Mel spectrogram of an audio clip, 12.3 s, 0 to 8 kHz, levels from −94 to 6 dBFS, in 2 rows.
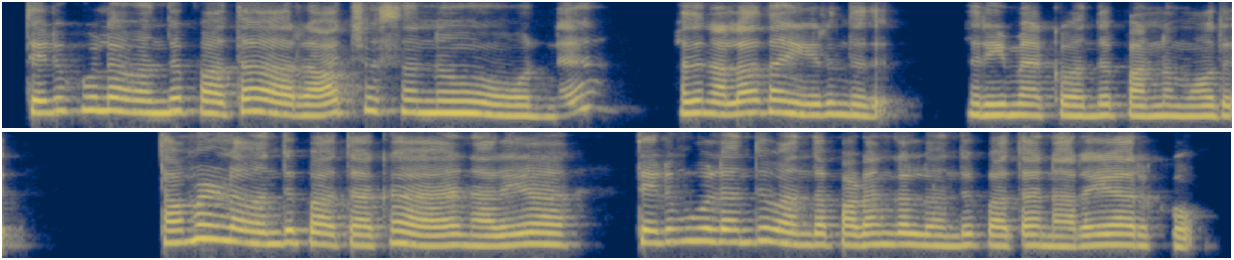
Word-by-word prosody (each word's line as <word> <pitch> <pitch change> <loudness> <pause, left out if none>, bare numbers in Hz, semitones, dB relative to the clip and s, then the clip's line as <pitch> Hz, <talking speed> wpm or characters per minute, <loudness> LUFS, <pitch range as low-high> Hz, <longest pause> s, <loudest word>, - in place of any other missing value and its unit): தெலுகுல 290 +3 +1 0.2
வந்து 255 +3 +2
பாத்தா 245 +3 +1 0.3
ராட்சன்னும் 255 +1 +1 0.2
ஒண்ணு. 195 +5 -4 0.5
அது 245 - +3
நல்லா 230 +2 +3
தான் 250 -3 +3
இருந்தது. 215 -2 -2 0.5
ரீமேக் 210 -1 0
வந்து 200 +2 -2
பண்ணும்போது. 195 0 -1 0.8
தமிழ்ல 305 +3 +3
வந்து 235 +2 +1
பாத்தாக்கா, 215 +2 0 0.3
நெறையா 205 +4 +2 0.5
தெலுங்குலருந்து 275 +1 0
வந்த 220 -1 0
படங்கள் 220 +1 +1
வந்து 200 +2 -2
பாத்தா 200 +1 +1
நெறையா 200 +3 +2
இருக்கும். 195 -3 -6
225 Hz, 110 wpm, -13 LUFS, 205-260 Hz, 0.8 s, அது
